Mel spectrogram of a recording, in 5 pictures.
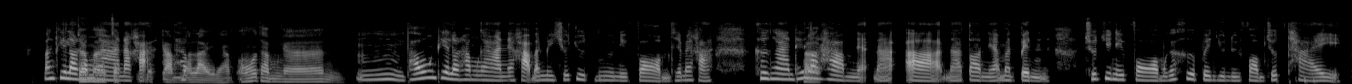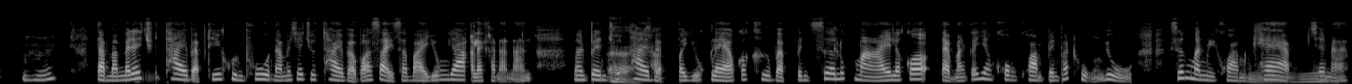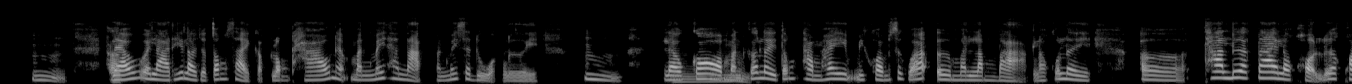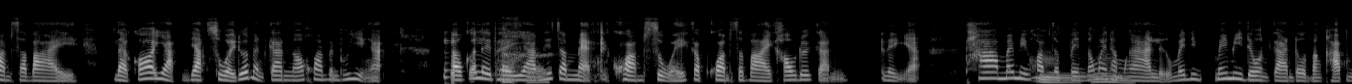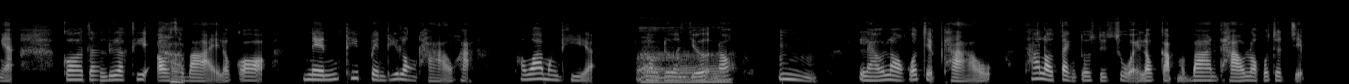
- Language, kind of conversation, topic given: Thai, podcast, เวลาเลือกเสื้อผ้าคุณคิดถึงความสบายหรือความสวยก่อน?
- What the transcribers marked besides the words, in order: tapping; other background noise; stressed: "ถ้า"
